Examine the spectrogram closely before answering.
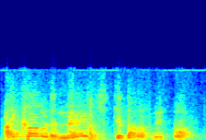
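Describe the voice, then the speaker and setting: An actor playing a genial, earnest minister counseling young people in an avuncular, folksy 1950s instructional film style. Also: male voice, on the high side, big pitch swings, slightly rough. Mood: explaining. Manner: avuncular, measured, folksy lecturing. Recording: dull 1950s film soundtrack.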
